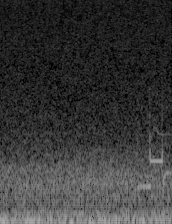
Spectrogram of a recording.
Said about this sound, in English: Oh, there we go. That's the sound of the text message. The wild text message.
